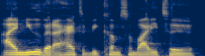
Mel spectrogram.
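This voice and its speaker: A man's voice: fairly low pitch, steady tone, fast. A man in his twenties, from the Dominican Republic, telling his life story in an earnest, slangy way as a podcast guest. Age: 20s. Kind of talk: casual interview chat.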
